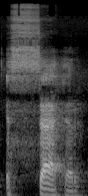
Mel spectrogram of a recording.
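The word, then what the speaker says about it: الساهر: It's al-Saher. And I know that's me saying it with a Tunisian accent, but his style is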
